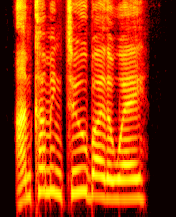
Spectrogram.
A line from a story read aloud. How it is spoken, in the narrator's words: Ramon shouted from the fryer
